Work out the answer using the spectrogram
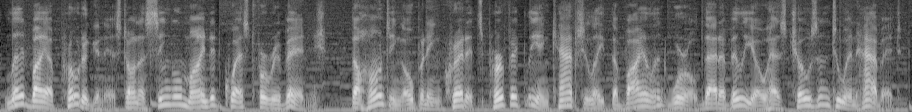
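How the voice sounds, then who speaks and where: A man's voice: mid-range voice, big pitch swings, a little fast, hardly any pauses, a little mellow, faint music behind. A man hosting and narrating a scripted countdown video.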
